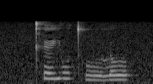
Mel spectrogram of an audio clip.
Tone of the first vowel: high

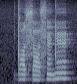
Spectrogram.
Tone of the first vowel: low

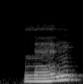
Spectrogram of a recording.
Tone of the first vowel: rising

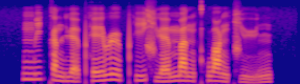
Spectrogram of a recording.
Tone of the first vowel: high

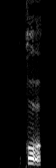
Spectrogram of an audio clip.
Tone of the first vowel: falling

